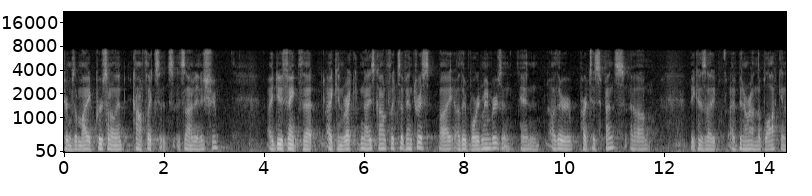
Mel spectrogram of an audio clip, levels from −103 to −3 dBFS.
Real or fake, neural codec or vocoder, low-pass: fake; codec, 16 kHz, 16 kbps, FunCodec, trained on LibriTTS, 50 frames a second; 7.2 kHz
